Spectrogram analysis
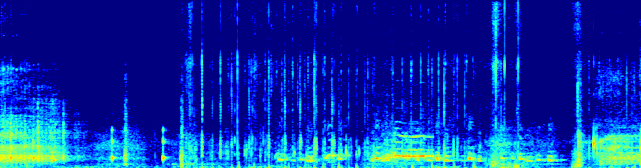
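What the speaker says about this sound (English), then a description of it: "Cause we seriously need to fill these chickens up." Cartoon chickens cluck in the mobile farming game Egg Inc, with quiet, scattered clucks and squawks mixed with sharp interface clicks and taps. No one speaks.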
